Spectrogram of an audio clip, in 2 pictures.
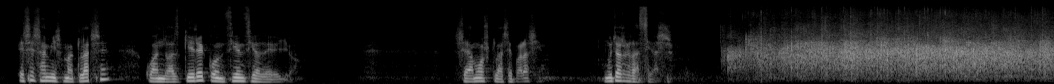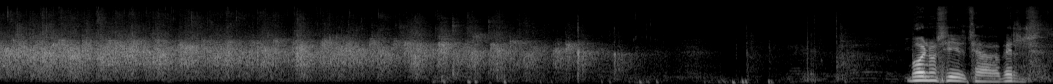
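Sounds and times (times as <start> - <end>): audience applauding: 7.2 - 17.3.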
